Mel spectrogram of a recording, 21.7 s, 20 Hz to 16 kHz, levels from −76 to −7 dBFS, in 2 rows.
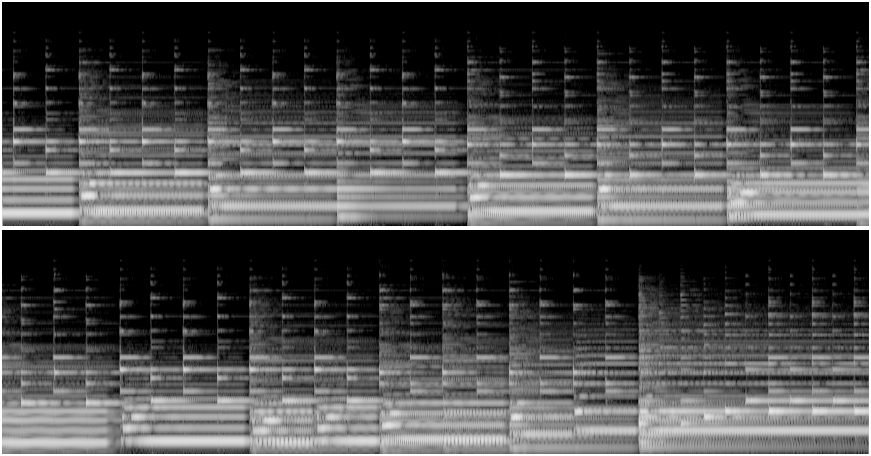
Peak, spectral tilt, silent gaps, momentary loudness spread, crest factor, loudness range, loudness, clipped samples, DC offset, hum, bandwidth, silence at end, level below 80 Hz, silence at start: -6 dBFS; -7 dB/octave; none; 4 LU; 14 dB; 2 LU; -20 LUFS; under 0.1%; under 0.1%; none; 9.4 kHz; 0 s; -48 dBFS; 0 s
